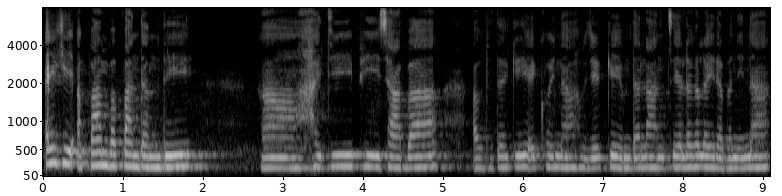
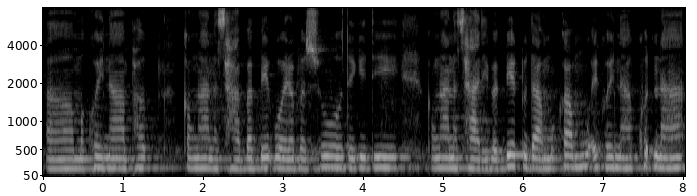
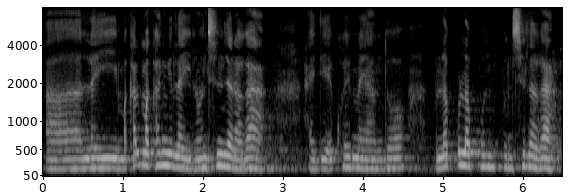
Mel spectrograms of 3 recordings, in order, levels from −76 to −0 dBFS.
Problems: none marked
